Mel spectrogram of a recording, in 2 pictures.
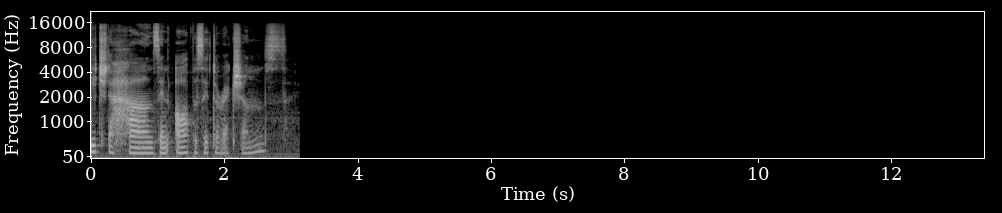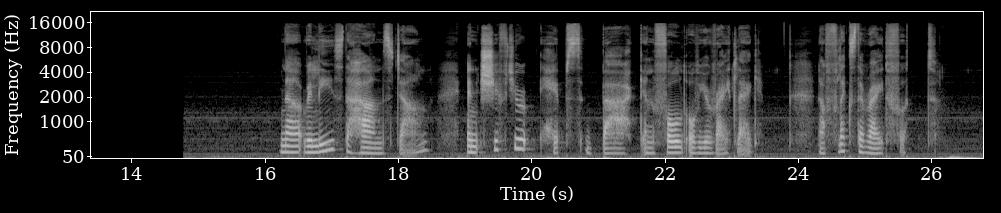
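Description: A woman speaks calmly and steadily, as if giving instructions.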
